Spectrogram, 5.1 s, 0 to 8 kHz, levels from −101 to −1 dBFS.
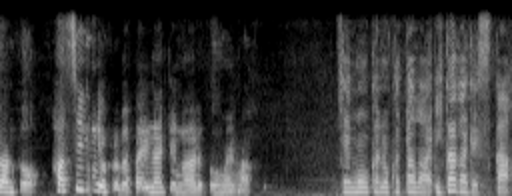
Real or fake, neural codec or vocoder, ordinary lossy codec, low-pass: fake; codec, 44.1 kHz, 3.4 kbps, Pupu-Codec; none; 7.2 kHz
